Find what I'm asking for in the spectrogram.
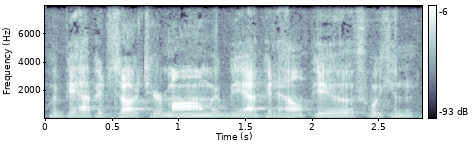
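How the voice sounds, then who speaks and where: Speaking very fast in a lowish, husky voice with vocal fry, a man gives a sermon to his congregation. He's a preacher in charge of church outreach, and he keeps things conversational, animatedly telling personal stories and acting out the dialogue.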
